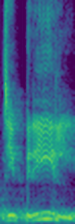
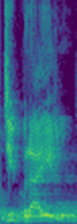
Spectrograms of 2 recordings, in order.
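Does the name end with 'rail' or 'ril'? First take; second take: ril; rail. First: The name ends with a short 'ril' sound. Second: The name ends with a long 'rail' sound. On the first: The speaker calls it right. "সঠিক নাম এসেছে এভাবে" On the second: The speaker calls it wrong. "আমরা অনেক অশুদ্ধ করে বলি"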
